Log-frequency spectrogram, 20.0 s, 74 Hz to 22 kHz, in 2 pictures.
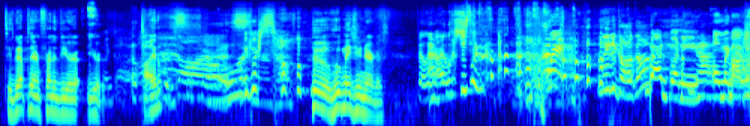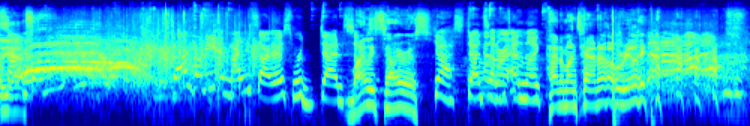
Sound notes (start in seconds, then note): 6.4 laughter; 10.0 cheers and applause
